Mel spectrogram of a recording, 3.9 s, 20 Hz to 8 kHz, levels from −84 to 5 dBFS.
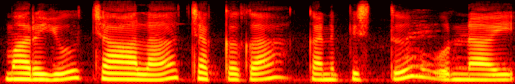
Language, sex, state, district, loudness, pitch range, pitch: Telugu, female, Andhra Pradesh, Sri Satya Sai, -17 LUFS, 195-225 Hz, 205 Hz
